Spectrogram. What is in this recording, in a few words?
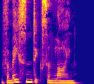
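"mason-dixon line", British English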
